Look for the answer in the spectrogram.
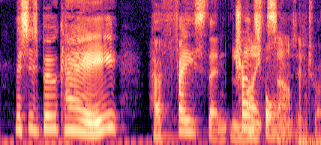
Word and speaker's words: Bucket: But Richard informs him that it's pronounced bouquet.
